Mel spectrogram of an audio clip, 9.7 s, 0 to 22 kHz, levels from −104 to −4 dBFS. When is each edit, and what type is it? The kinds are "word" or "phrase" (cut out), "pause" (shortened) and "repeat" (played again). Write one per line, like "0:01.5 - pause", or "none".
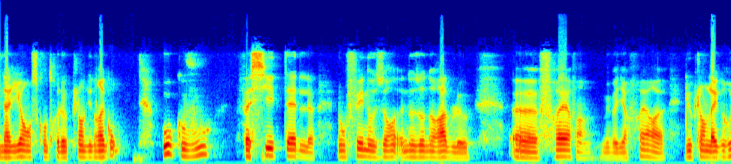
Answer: none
